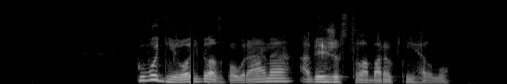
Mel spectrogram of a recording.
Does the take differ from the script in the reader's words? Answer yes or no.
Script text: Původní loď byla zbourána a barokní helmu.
yes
